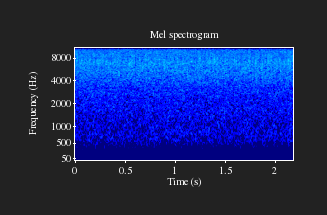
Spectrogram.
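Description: Near silence: only a very faint, steady hiss from the recording.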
